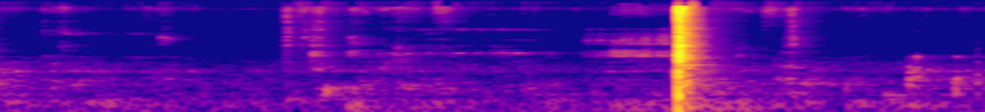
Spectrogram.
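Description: A corner rounder punch snaps through a thick envelope corner in one sharp, close click, amid quiet paper handling and near silence.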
